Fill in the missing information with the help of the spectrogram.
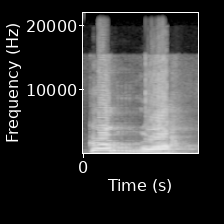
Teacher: یہ جو کاف ہے ڈنڈے والا یہ موٹا نہ ہو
